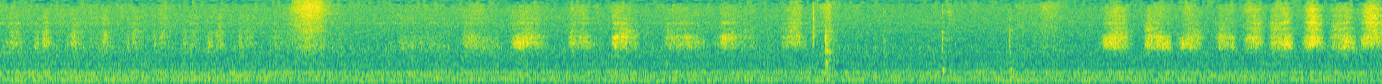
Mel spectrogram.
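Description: Faint, quick strokes of a wet paintbrush on watercolor paper, in two short runs, over near-silent room tone.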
